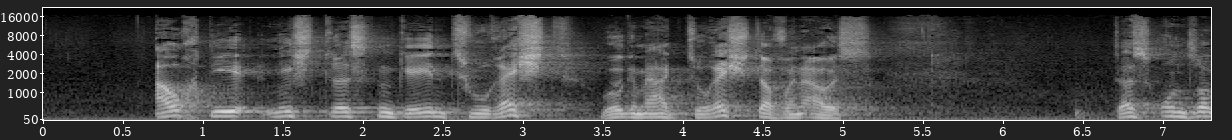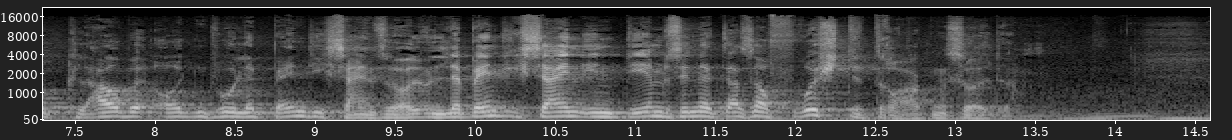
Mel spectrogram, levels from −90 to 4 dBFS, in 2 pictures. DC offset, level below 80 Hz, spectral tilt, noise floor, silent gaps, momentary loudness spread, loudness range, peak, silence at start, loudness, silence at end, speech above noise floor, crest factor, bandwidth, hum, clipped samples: under 0.1%; -48 dBFS; -3.5 dB/octave; -51 dBFS; none; 16 LU; 6 LU; -4 dBFS; 0.7 s; -22 LUFS; 0 s; 29 dB; 20 dB; 17.5 kHz; none; under 0.1%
